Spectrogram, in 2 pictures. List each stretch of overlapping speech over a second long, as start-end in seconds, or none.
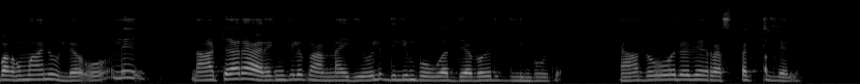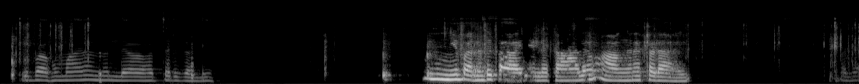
none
